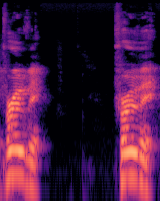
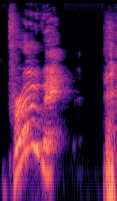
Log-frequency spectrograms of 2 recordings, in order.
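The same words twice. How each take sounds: First: Said in the usual way. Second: High, incredulous echo; mock disbelief. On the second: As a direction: toss it back high as if it's absurd. Rob echoing in disbelief.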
